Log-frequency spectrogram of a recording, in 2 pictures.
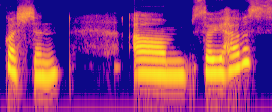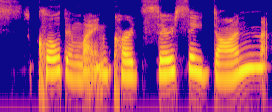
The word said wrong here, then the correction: Cerise Dawn: I think it's pronounced right. – It's Cerise Dawn, yes. – Cerise Dawn, okay.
